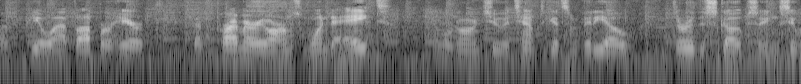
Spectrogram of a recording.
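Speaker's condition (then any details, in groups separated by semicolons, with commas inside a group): No condition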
